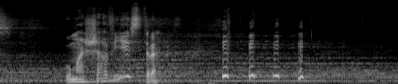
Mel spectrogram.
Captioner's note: laughs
